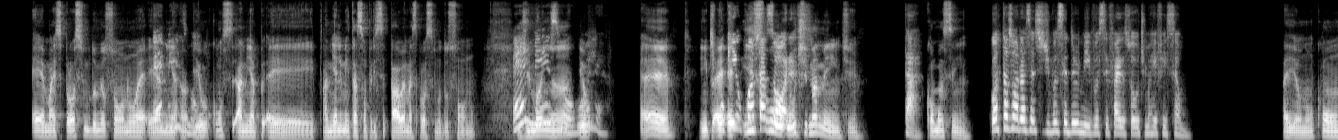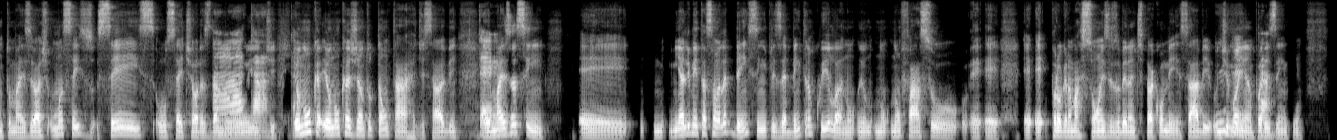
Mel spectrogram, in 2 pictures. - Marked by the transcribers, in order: tapping
- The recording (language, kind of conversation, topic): Portuguese, podcast, Que hábitos noturnos ajudam você a dormir melhor?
